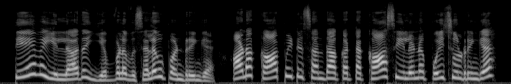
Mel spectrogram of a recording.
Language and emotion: Tamil, angry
